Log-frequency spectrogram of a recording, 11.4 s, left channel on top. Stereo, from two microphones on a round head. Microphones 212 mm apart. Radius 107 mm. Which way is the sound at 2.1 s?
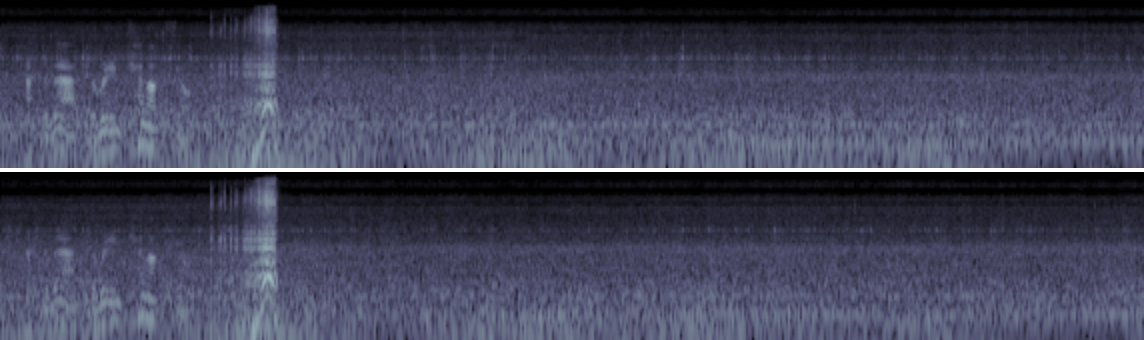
25° right (ahead or behind).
